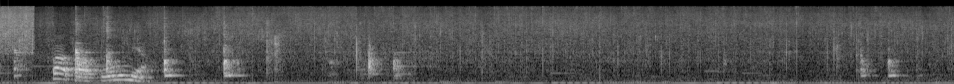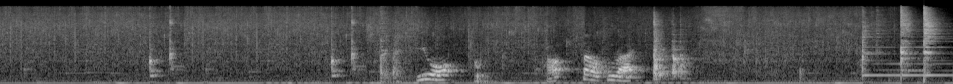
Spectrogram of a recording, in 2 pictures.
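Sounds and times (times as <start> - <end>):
metal spatula scraping a pan: 0.0 - 4.5
vegetables sizzling in hot oil: 0.0 - 19.0.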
